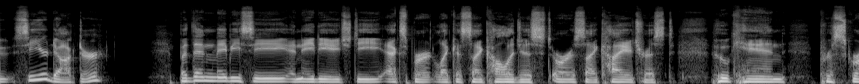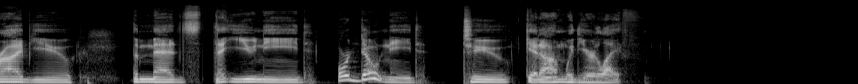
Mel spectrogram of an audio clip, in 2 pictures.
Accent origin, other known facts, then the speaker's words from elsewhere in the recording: Toronto, Ontario, Canada; now in United States; So I grew up in Canada. I grew up in Toronto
